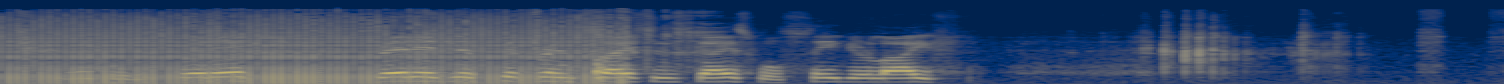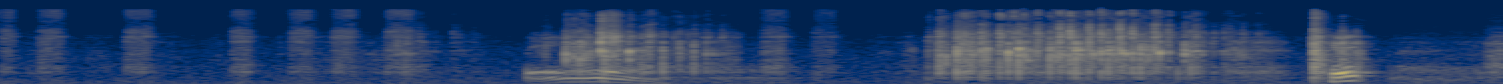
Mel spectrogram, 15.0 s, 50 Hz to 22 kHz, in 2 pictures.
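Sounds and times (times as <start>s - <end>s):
spray can being shaken: 5.9s - 13.8s.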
